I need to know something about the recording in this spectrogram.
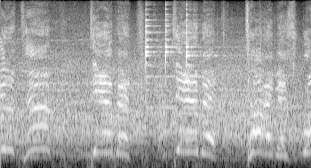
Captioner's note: bell rings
